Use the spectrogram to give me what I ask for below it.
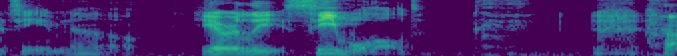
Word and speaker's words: Sewald: Yeah, Seawald, okay. Like that, like spelled like that. Oh, Seawald.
